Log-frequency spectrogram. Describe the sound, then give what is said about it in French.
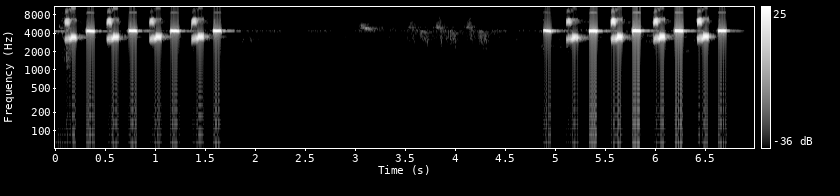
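Great tit song: two bursts of rapid, evenly repeated high, clear two-tone notes, separated by a few seconds of silence, with nothing else audible. “Plus présente dans nos jardins, la mésange charbonnière participe aussi au concert.”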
